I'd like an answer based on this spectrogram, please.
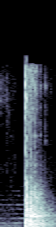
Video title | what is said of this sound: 한국인이 개발한 냉면용 차가운 버너 ㄷㄷ | 딸기에서 도자기 소리가 나는데요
